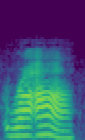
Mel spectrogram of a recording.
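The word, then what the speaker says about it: ראה: The word for behold there is ra'ah. It's spelled resh, aleph, hey. It sounds exactly like the term for shepherd, which is also ra'ah. The difference is it's spelled with the ayin instead of an aleph.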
